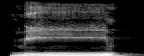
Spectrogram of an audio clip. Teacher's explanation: میم دونوں ہونٹوں کے خشک حصے سے ادا ہوتا ہے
